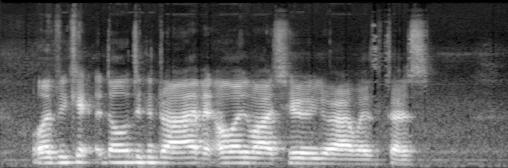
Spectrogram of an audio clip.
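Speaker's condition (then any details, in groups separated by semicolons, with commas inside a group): Severe brain injury; speech affected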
